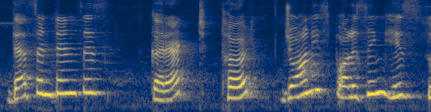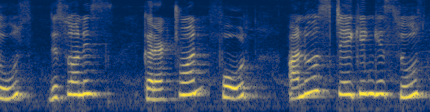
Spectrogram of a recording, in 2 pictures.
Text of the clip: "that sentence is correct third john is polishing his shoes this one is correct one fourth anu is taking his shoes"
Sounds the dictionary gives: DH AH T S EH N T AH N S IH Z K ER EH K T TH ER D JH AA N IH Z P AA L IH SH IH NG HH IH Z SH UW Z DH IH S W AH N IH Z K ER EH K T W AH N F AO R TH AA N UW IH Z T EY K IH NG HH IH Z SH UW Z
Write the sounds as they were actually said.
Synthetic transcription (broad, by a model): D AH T S EH N T AH N S IH Z K ER EH K T T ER D JH AA N IH Z P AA L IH S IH NG HH IH Z S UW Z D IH S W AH N IH Z K ER EH K T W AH N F AO R T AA N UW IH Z T EY K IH NG HH IH Z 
